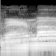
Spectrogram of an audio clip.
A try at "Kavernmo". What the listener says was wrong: You can say all the letters, it's Kavernmo.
